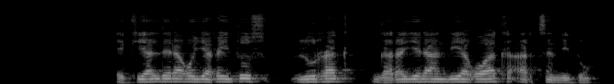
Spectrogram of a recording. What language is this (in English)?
Basque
